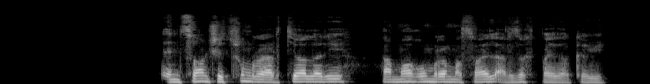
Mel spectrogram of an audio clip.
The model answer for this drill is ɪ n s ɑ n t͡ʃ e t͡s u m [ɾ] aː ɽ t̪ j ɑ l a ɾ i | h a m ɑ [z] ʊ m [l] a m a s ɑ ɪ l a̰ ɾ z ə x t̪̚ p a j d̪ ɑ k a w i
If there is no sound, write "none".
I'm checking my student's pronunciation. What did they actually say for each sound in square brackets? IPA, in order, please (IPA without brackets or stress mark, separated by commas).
ɾ, ɣ, ɾ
